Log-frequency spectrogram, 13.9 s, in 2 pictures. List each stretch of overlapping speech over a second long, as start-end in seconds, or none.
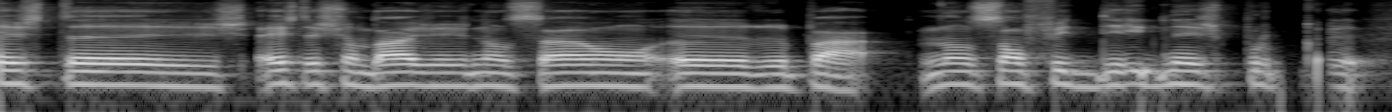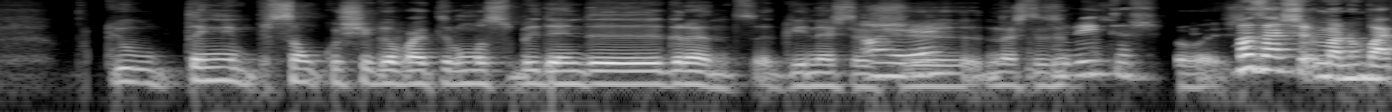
11.3-13.2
